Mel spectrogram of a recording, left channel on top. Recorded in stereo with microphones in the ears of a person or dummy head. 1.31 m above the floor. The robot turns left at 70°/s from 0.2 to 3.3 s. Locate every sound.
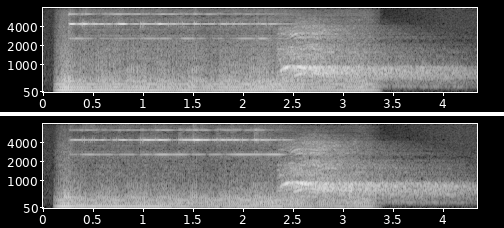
0.2 s a bell: 55° left, 3 m; by 2.2 s 85° right, 3 m
2.3 s a shout: 30° left, 1.6 m; by 3.2 s 30° right, 1.6 m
